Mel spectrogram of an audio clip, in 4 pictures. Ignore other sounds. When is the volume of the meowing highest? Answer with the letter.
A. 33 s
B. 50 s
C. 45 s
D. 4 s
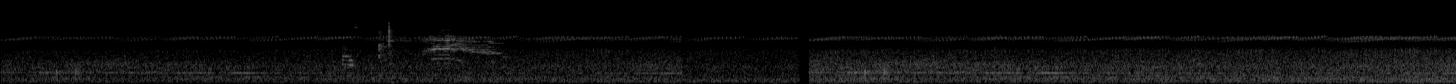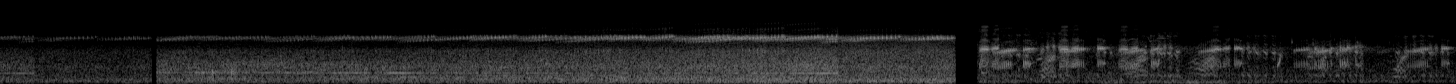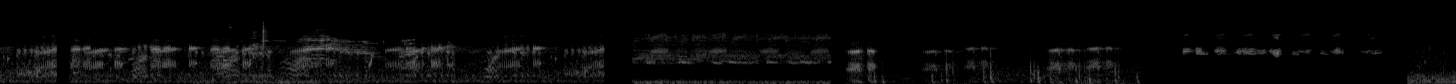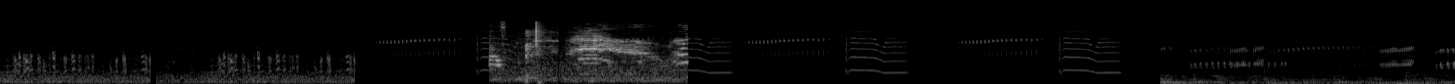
B.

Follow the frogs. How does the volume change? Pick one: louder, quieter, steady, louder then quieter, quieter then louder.
louder then quieter.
